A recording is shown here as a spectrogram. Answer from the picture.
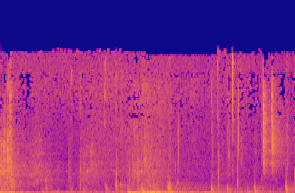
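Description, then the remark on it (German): A door is carefully eased open by three people sneaking to it, with quiet clicks and a soft, muffled low thud partway through, fairly subdued, with no one talking. “Die drei warteten noch ein paar Minuten und dann schlichen sie zur Tür und öffneten sie vorsichtig.”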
